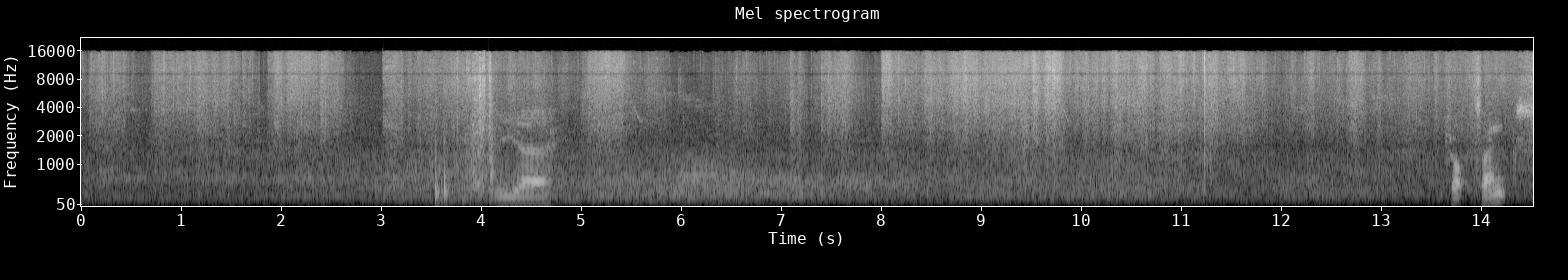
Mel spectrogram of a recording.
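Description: Bubble wrap crinkles and rustles as it is handled.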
